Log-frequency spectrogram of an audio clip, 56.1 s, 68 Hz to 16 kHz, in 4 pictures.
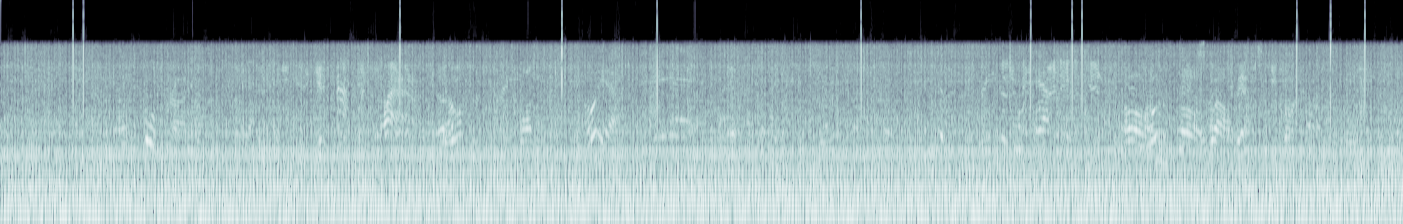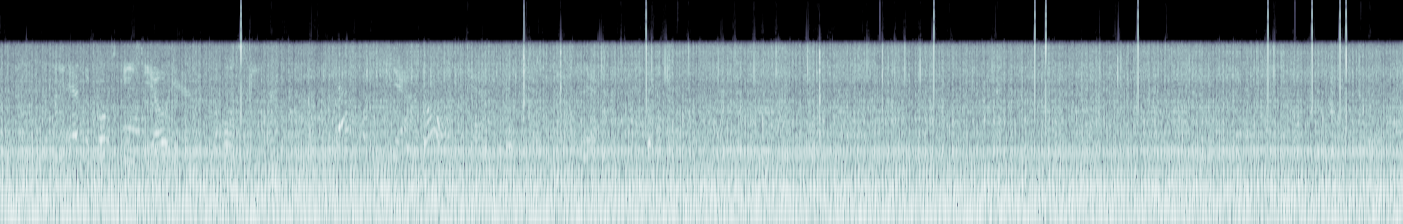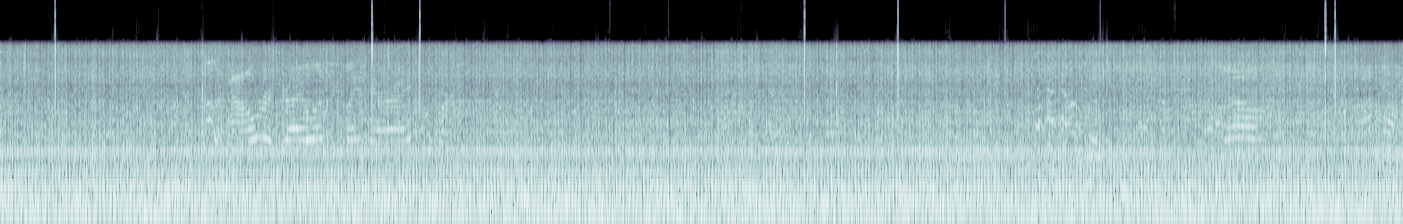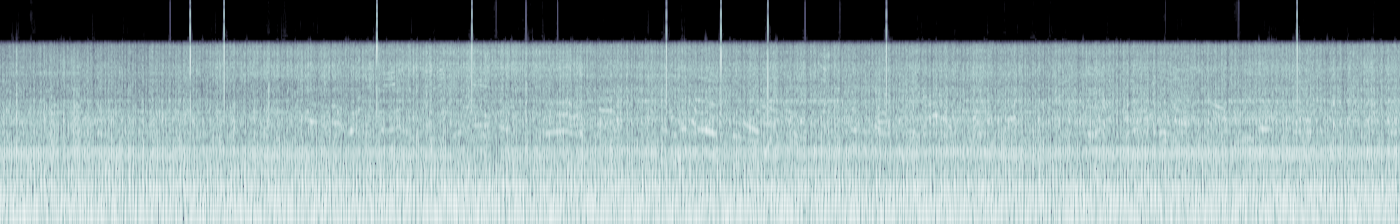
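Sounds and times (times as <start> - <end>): faint voices talking: 0.0 - 56.0
small engine idling: 0.0 - 56.0.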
